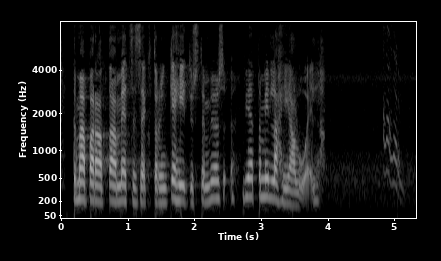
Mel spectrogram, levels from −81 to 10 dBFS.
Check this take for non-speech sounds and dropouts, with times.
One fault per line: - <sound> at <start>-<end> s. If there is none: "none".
- chirp at 4.8-5.2 s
